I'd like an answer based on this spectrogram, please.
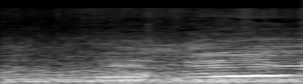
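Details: Enraged cow on the loose near a shop. One short, low, droning moo, rising slightly in strength toward the end, over a rumbling background.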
